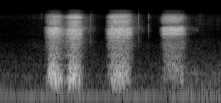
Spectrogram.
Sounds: Sniff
